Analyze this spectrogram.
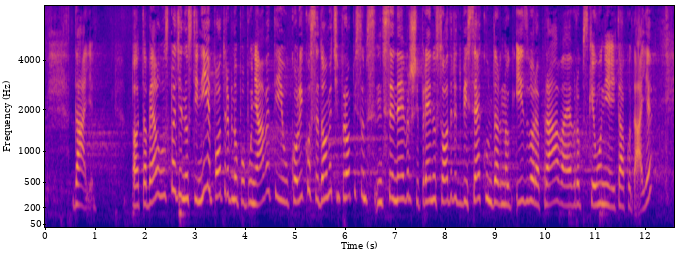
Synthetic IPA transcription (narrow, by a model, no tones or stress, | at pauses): d̪aʎḛ | t̪abe̞lˠousklˠad͡ʑe̞no̞st̪inije̞po̞t̪ɾe̞bno̞po̞puɲaːʋat̪iːuko̞liko̞se̞d̪o̞mat͡ɕimpɾo̞ːpiso̞mse̞neʋr̩ʃipɾe̞ːno̞so̞d̪ɾe̞d̪bisekund̪aɾno̞ɡizʋo̞ɾapɾaːʋae̞ʋɾo̞pske̞uːnije̞it̪ako̞d̪a̰ʎe̞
